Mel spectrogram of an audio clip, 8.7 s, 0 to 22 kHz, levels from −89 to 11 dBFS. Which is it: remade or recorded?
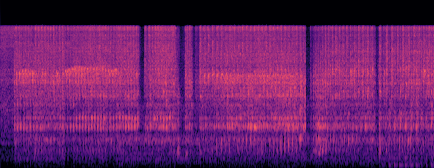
remade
